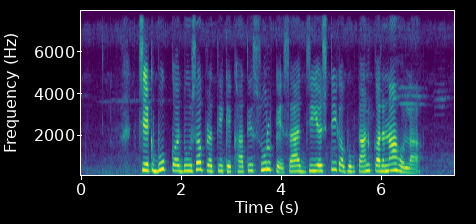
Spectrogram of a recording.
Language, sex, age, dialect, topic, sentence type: Bhojpuri, female, 18-24, Western, banking, statement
